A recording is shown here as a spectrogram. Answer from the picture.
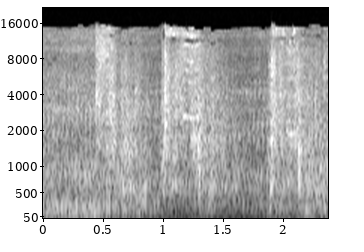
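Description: Lowrider car running while three-wheeling on its hydraulic suspension, with three short, sharp bursts of noise.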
